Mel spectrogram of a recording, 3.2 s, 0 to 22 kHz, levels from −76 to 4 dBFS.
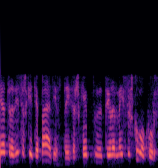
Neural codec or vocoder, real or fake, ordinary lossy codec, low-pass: codec, 16 kHz, 4 kbps, X-Codec, HuBERT features, trained on general audio; fake; AAC, 24 kbps; 3.6 kHz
